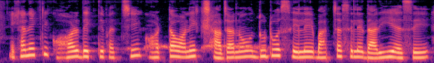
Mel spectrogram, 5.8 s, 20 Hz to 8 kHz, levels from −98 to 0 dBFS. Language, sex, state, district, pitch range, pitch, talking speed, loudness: Bengali, female, West Bengal, Cooch Behar, 205-245 Hz, 225 Hz, 145 wpm, -16 LUFS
